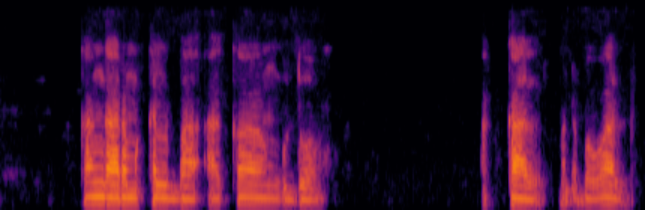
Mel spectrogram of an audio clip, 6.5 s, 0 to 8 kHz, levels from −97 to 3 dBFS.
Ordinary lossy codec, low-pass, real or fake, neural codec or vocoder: Opus, 32 kbps; 7.2 kHz; real; none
